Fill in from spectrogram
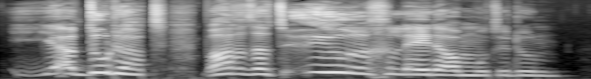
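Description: A man's voice: extremely high pitch, expressive, a little fast, no room sound, clean studio sound, pitched above the performer's own voice. A man voicing a middle-aged mother who is loving and distraught, speaking in a tearful, pleading way.

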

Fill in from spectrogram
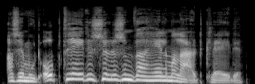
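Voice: mid-range voice, wildly swooping pitch, fast talker, darkish tone, no echo, clean studio sound, voice pushed up. A reader voicing a sensible older boy who lays out plans in a matter-of-fact way. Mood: calm.

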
